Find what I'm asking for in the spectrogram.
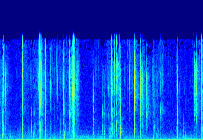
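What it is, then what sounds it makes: Plastic-wrapped bar of soap. Long nails tap and scratch a solid square bar of red soap held up in clear printed plastic wrap. A scattered series of quiet, crisp taps and crinkly scratches with bright, sharp edges sounds over soft background hiss, each one stopping almost instantly.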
